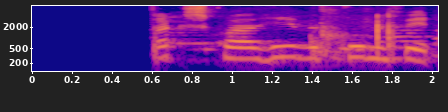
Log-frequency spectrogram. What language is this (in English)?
Icelandic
